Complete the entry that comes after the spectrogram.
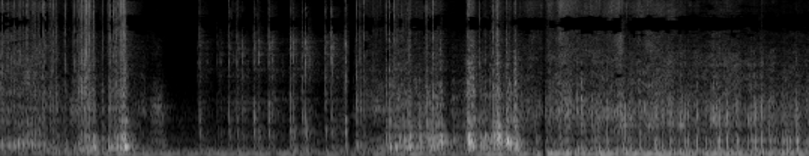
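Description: Long nails scratch and tap the beaded surface of a solid, textured foam roller made of molded polyethylene foam, held at an angle. The result is a quick, dry run of rasping scratches and soft, dull taps with almost no ring.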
